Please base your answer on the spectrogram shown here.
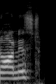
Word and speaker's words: honest: Then words beginning with a silent H take an before them. Examples: an hour, an honest person, an honor.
